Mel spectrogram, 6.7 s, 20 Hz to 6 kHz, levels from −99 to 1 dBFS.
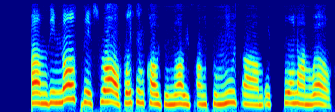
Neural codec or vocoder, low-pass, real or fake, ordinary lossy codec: codec, 16 kHz in and 24 kHz out, 0.9 kbps, LongCat-Audio-Codec, fine tuned four codebook decoder; 5.4 kHz; fake; MP3, 48 kbps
